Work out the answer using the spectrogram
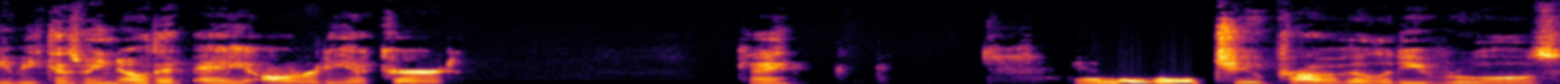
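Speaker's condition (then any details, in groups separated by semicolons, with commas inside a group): No condition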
